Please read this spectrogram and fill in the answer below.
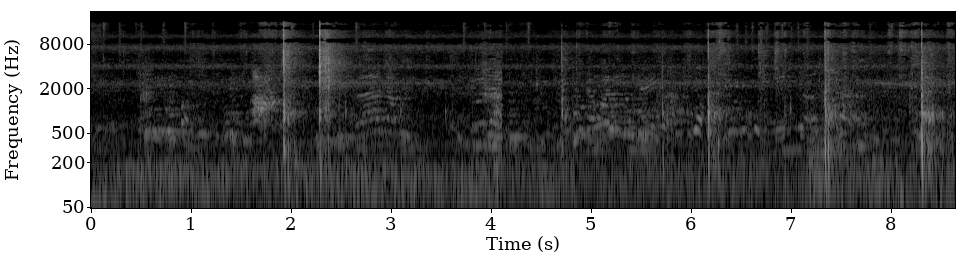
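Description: Tennis ball being struck by rackets and bouncing on a hard court during a rally: a few sharp pops, two close together about two seconds in and two more, further apart, in the second half.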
